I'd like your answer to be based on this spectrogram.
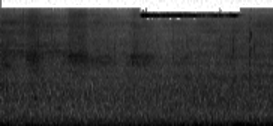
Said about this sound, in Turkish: Burada bir arabalar o tarafa gidiyor.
